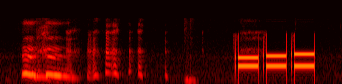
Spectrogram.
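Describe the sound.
Telephone keypad tones dialing a number to call for tickets: a quick run of four loud, bright beeps that follows a brief stretch of voice.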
